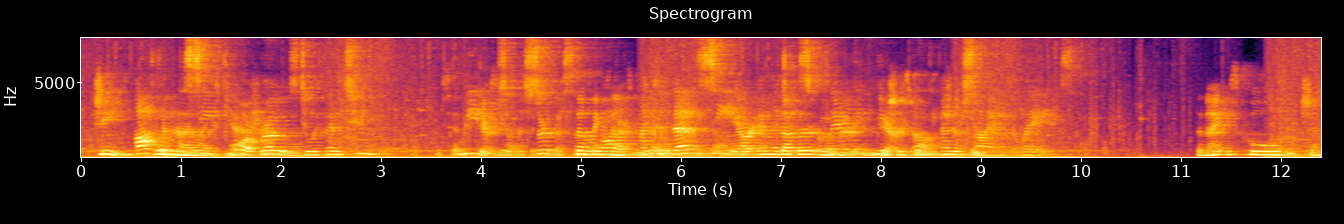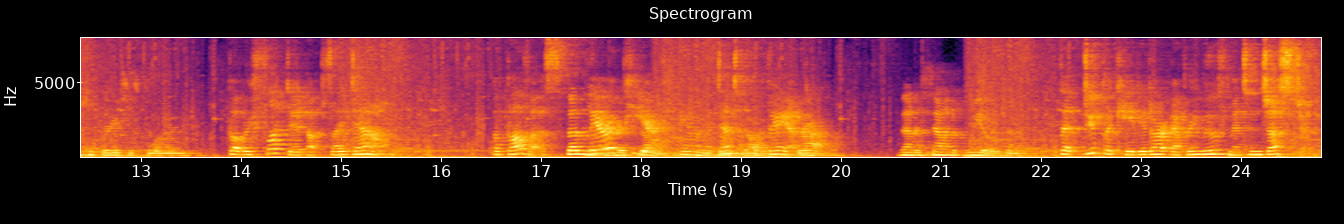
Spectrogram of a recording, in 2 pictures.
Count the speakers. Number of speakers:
2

